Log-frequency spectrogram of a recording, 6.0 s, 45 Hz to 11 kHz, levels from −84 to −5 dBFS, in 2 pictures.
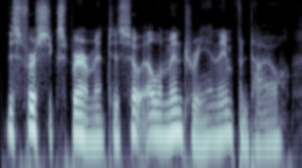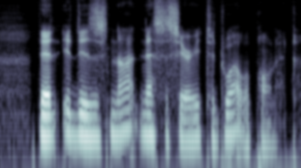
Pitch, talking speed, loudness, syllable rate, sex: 120 Hz, 170 wpm, -22 LUFS, 5.9 syllables/s, male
